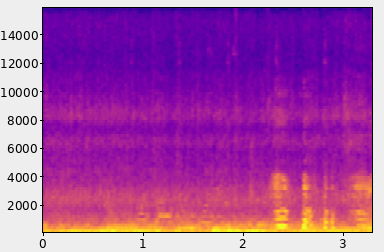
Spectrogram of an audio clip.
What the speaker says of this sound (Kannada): ಅಣ್ಣ ಮಳೆ ಬಿಟ್ಟ ಮೇಲೆ ಹೋಗೋಣ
